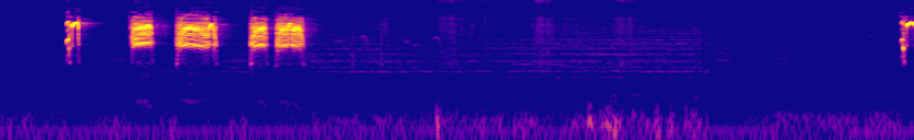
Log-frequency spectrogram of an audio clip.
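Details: Black francolin, played to prompt a kept bird to call: a sharp high note, then three harsh rasping bursts in quick succession, with a faint tonal hum and low rumbles in the following seconds and another sharp note at the end.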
